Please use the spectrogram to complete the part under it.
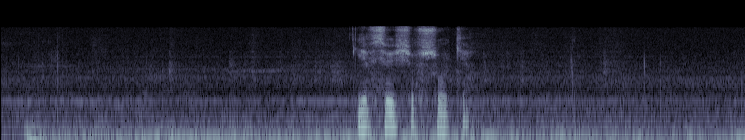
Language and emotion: Russian, neutral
